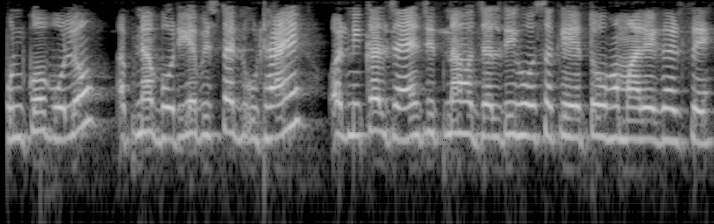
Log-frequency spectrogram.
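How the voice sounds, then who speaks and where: A woman voicing a defiant young wife who scolds her husband loudly and rudely, scorning her mother-in-law, in a cartoon story. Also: very high voice, flat delivery, normal speed, gravelly, exaggerated voice. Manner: loud, scolding, rude. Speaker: daughter-in-law.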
